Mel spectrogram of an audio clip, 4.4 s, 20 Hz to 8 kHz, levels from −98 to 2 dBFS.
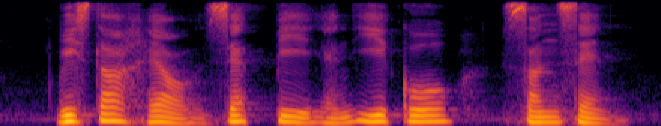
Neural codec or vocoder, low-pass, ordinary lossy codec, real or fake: none; 7.2 kHz; none; real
